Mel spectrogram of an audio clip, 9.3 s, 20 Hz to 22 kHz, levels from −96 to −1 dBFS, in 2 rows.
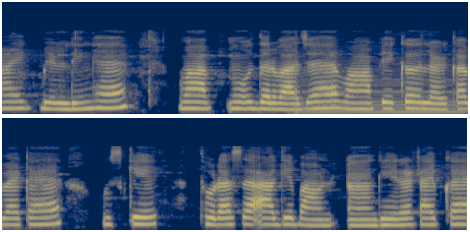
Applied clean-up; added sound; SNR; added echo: none; Bowed string instrument; 17 dB; none.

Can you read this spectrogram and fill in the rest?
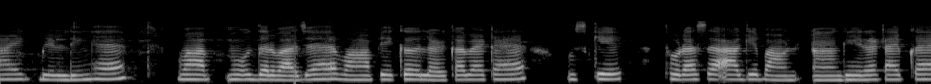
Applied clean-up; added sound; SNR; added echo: none; none; none; none.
